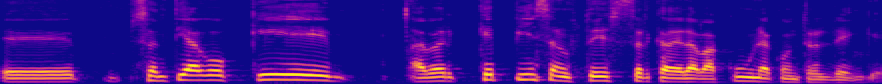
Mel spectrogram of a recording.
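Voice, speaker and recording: The tone is dark and mellow. Delivery is fairly slow, with lively intonation. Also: man, fairly high pitch for a man. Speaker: TV health show host, doctor. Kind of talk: TV interview.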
